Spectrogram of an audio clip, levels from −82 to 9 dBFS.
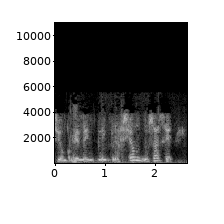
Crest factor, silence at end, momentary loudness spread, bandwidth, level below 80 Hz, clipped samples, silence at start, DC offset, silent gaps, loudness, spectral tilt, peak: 14 dB; 0.05 s; 4 LU; 5.6 kHz; -44 dBFS; under 0.1%; 0 s; under 0.1%; none; -16 LUFS; -11 dB/octave; -2 dBFS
